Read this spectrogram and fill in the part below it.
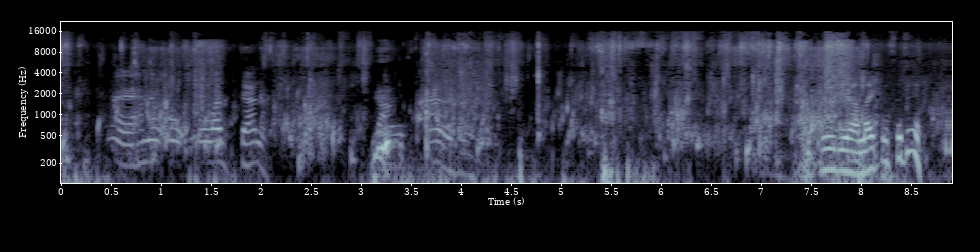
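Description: Feet splash and slosh through shallow muddy water.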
